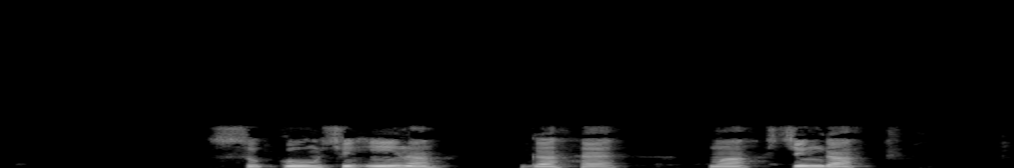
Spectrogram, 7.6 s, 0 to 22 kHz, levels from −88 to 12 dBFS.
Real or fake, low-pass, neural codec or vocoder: real; 5.4 kHz; none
